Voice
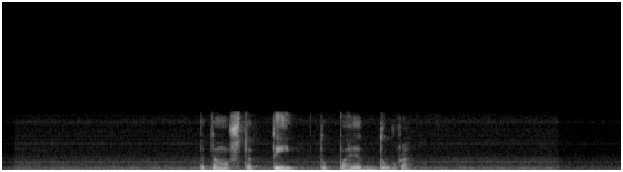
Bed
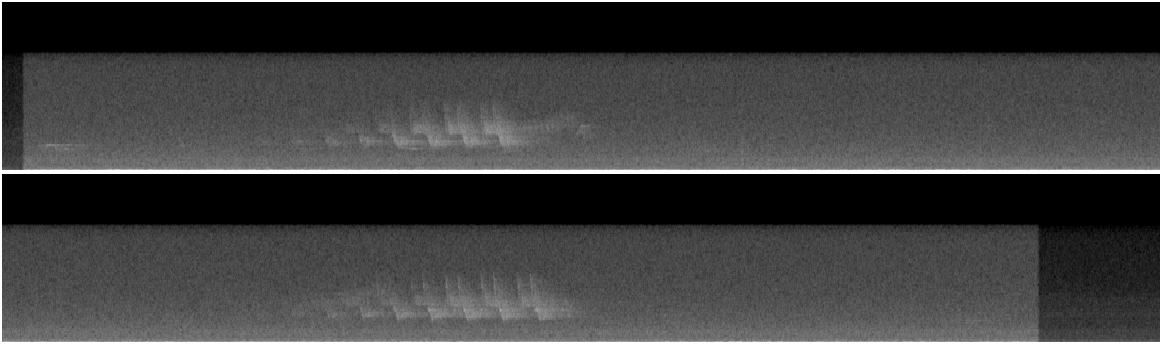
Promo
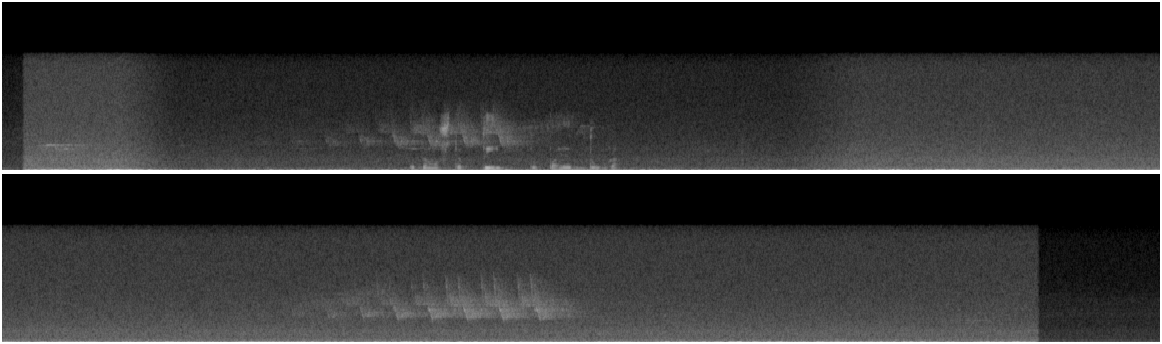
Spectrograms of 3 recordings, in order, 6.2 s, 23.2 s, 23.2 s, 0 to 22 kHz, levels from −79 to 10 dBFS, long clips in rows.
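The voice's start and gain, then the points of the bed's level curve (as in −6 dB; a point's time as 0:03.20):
2.10 s, −5.5 dB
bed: 0:01.21 −1 dB
0:01.73 −12.5 dB
0:07.88 −12.5 dB
0:08.53 −4.5 dB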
